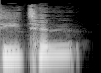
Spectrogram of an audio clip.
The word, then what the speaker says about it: seitan: No, it's called, I think it's pronounced Seitan, S-E-I-T-A-N.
